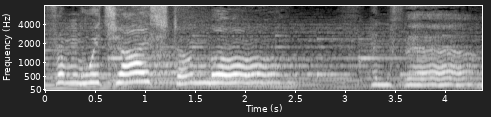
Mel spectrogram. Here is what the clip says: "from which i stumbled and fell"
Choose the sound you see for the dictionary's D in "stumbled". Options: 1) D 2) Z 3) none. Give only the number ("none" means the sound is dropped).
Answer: 3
